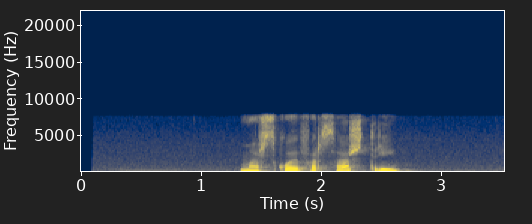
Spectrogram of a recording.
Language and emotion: Russian, neutral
